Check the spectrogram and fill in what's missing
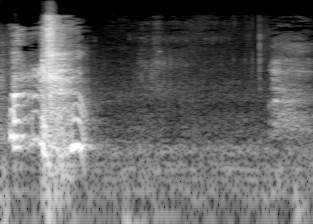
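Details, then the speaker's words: Single loud, voiced sneeze with a sharp explosive release, then quiet room noise; the person says "Bless me, sorry about the sneeze," from a sneezing compilation. "I'm sorry. Bless me. Sorry about the sneeze. I think I'm gonna sneeze."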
